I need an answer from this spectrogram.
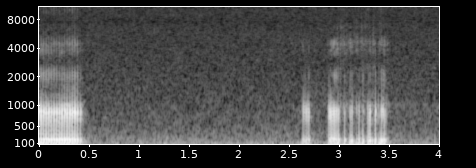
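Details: Two pet dogs at home, Marimo, a female with a hearty snore, and Daigoro, with a modest one, snoring together; a loud rattling snore cuts off early, then after a quiet gap a short snort and a fluttering, vibrating snore.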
